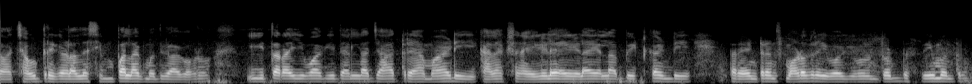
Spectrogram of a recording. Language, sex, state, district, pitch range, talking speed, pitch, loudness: Kannada, male, Karnataka, Dharwad, 130-140 Hz, 140 wpm, 135 Hz, -19 LUFS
